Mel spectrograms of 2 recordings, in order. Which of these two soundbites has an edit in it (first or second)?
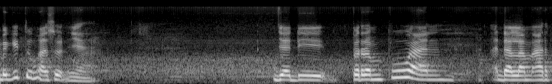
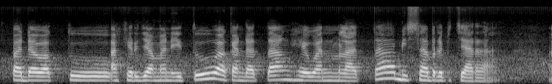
second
